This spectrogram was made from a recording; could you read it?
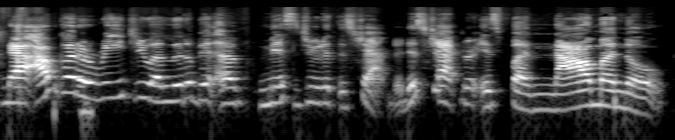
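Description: Woman podcast host, bright and forceful, effusive and preacherly, fairly high voice. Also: unhurried. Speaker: podcast host and writing coach. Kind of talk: hosting a podcast book launch.

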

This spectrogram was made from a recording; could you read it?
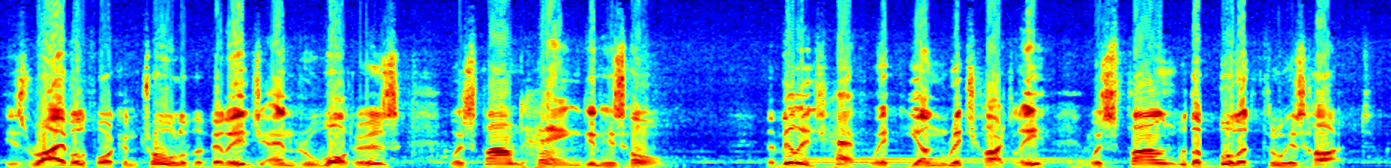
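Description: A man's voice: mid-range voice, sing-song, moderate pace, rough recording. A man narrating a 1940s radio thriller in a dramatic, ominous, declamatory style.

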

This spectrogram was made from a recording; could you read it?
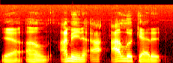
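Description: A man's voice: medium pitch, moderate pace, clear, resonant tone, no echo. A man hosting a business radio talk show, chatting loosely with many fillers and restarts. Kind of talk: casual interview chat.

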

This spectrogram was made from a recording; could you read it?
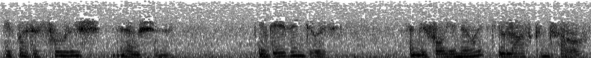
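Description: A woman's voice: big pitch swings, moderate pace, muffled recording. Intense, insistent American woman, noisy radio. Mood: fervent, pleading. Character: intense, possessive woman, insistent and romantically obsessed. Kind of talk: radio mystery drama acting. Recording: noisy old radio broadcast with rumble.

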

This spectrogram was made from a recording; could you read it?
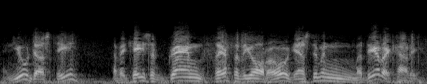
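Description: An actor playing a brisk, commanding police chief in a 1930s radio drama. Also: male voice, mid-range voice, very animated, bright, forceful tone. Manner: brisk, commanding, summing things up. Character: authoritative police chief running a meeting. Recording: dull old radio recording with hiss.

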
